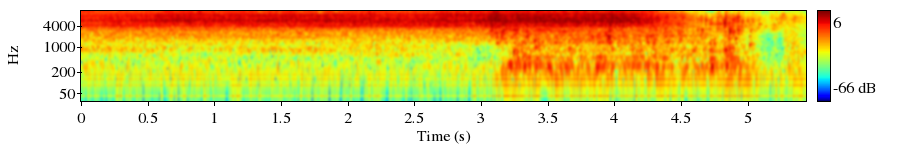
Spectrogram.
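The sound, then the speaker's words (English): Fresh water for a dog runs steadily from a tap in a hissing rush, its tone shifting midway as it fills a bowl, then tapering off near the end. No one speaks. “Some fresh water, buddy.”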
